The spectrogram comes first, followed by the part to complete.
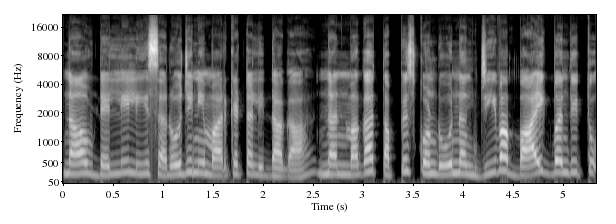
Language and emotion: Kannada, fearful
